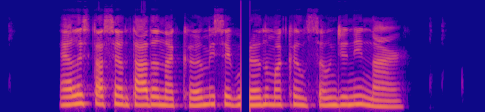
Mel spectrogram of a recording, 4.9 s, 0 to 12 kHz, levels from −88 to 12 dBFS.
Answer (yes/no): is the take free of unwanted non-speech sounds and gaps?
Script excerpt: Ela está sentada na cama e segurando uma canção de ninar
no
